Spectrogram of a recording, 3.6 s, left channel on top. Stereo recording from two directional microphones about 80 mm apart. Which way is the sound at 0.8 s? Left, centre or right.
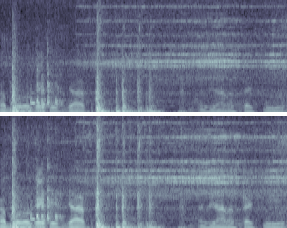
Right.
